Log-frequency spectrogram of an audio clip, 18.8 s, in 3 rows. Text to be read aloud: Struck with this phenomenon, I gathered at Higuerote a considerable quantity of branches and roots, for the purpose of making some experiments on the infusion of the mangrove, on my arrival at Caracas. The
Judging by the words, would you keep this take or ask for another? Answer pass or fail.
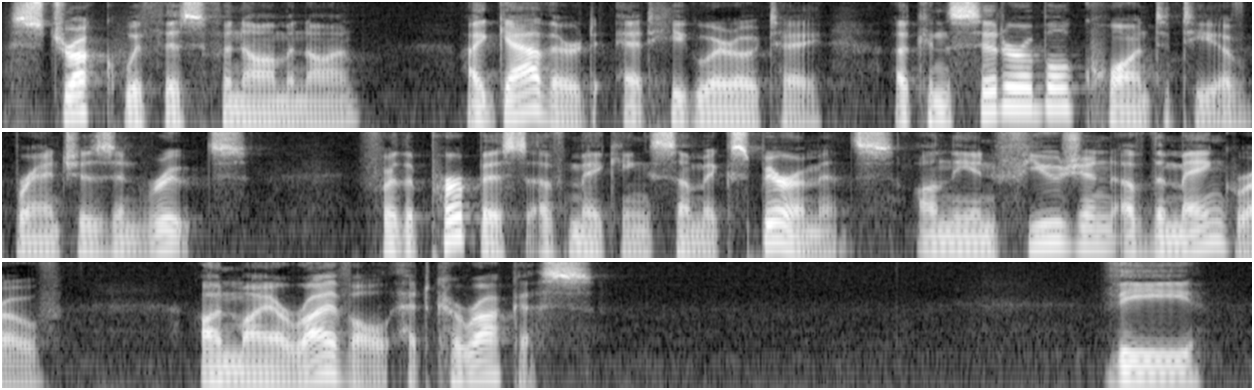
pass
